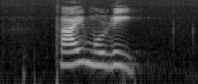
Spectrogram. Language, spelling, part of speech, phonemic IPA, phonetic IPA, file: Tamil, தாய்மொழி, noun, /t̪ɑːjmoɻiː/, [t̪äːjmo̞ɻiː], Ta-தாய்மொழி.ogg
- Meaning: mother-tongue, first language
